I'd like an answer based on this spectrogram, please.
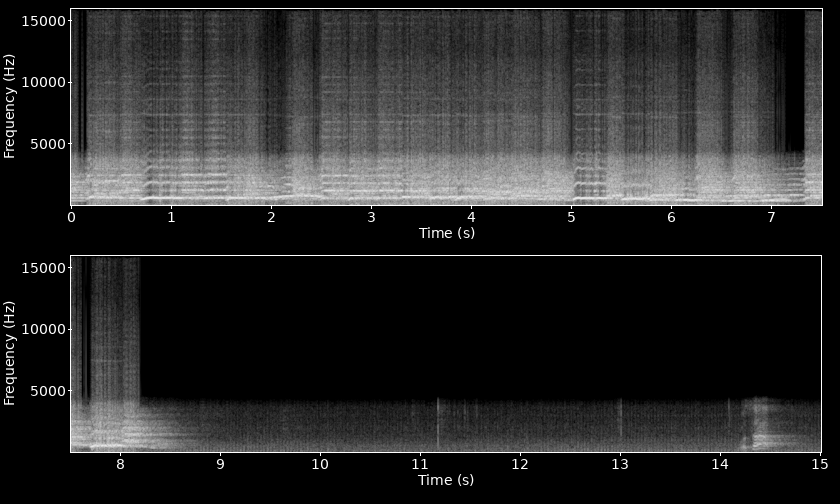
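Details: Howling Siberian Huskies in chorus, several drawn-out wavering howls overlapping for about eight seconds, then near silence with one short yelp at the end.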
